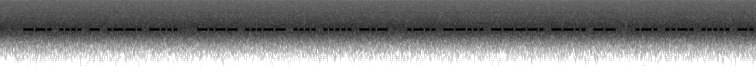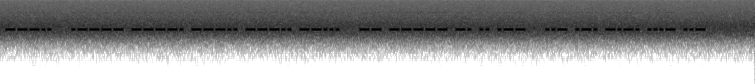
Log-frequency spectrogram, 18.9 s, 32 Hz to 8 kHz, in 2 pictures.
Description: Morse code, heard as a keyed tone, machine-sent, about 32 wpm, 1140 Hz, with radio static and a narrow filter. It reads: GHTPB Y3H5K L79ZM RF5N8 19887 M0NIW URCVU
